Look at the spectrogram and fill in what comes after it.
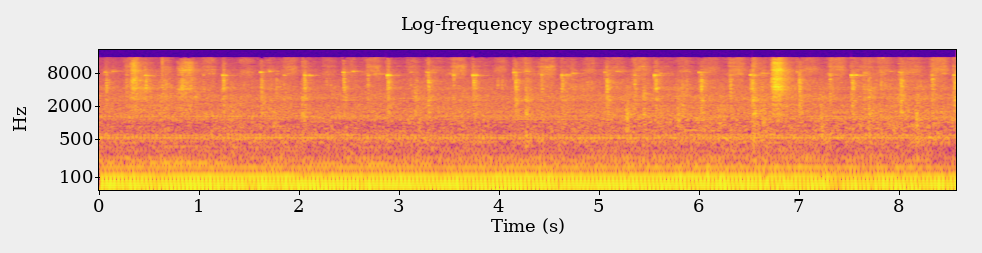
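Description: Narrow-gauge train running: a steady low rumble with a stream of light, irregular clicks and rattles, several a second, over a faint steady hum.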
